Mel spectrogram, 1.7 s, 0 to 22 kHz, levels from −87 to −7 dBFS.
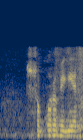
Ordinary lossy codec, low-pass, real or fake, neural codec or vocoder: AAC, 32 kbps; 5.4 kHz; real; none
